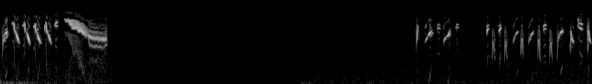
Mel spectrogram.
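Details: Campero European goldfinch song for schooling young goldfinches: a quick burst of repeated high notes ending in a falling buzzy slur, about three seconds of quiet, then renewed rapid twittering.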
